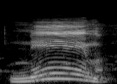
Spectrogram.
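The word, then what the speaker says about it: name: मात्रा, एम से म, और हमेशा ई साइलेंट हो जाता है कब, जब अंत में आता है तब। तो यह क्या लिखा है नेम।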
